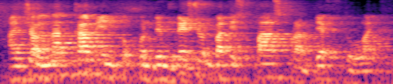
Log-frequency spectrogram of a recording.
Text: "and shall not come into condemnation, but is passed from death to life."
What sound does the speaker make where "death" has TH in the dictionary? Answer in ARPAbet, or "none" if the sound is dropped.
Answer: F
